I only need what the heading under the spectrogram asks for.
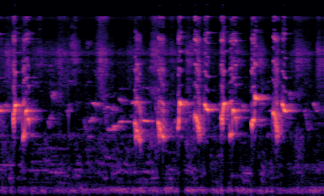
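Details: Lure call for birds unwilling to sing: brief squawks, a near-silent gap, then a fast series of rough, bending notes roughly three per second, with low background hum.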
